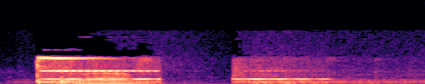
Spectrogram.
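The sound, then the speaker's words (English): A bell-like electronic chime rings twice: two steady, clear tones, each lasting about half a second, with the second a little softer, separated by a brief silence. “I'm not sure what that bell was, folks”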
